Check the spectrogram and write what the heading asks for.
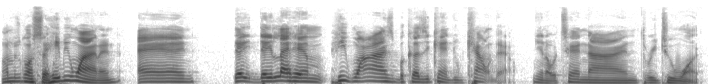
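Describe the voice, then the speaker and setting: A man's voice: on the high side, expressive, moderate pace, a bit bright, dry recording. A man hosting a podcast in casual chat, blunt and profane, talking as a father of a preschooler. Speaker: podcast host.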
